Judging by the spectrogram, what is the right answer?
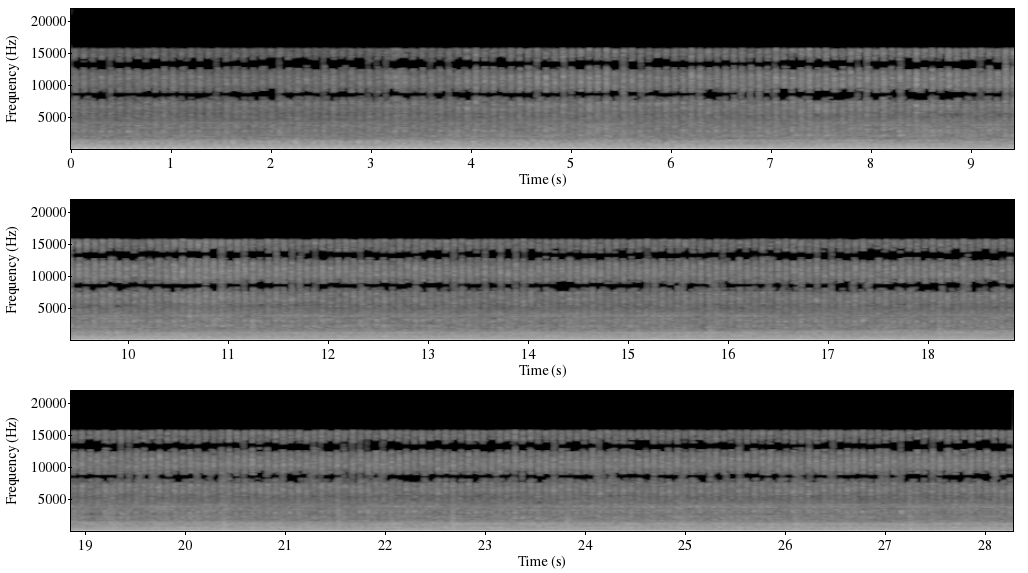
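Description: Pump set that supplies water to a hand-turned borewell drill, running steadily at one speed with a loud, even low hum.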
